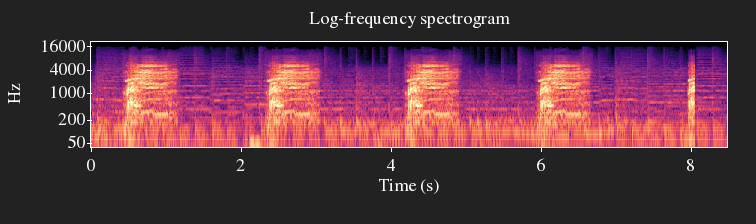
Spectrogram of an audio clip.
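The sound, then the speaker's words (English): A person imitates a pig with four loud, drawn-out oinks spaced at a steady rhythm, followed by one short, clipped oink at the end, with no talking. “the new king of the oinks, has to say.”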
